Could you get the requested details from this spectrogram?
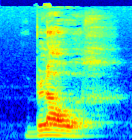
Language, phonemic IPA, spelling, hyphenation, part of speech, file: Dutch, /ˈblɑu̯.əx/, blauwig, blau‧wig, adjective, Nl-blauwig.ogg
- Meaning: bluish, of a colour or shade which resembles or hinges on blue and/or contains some blue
